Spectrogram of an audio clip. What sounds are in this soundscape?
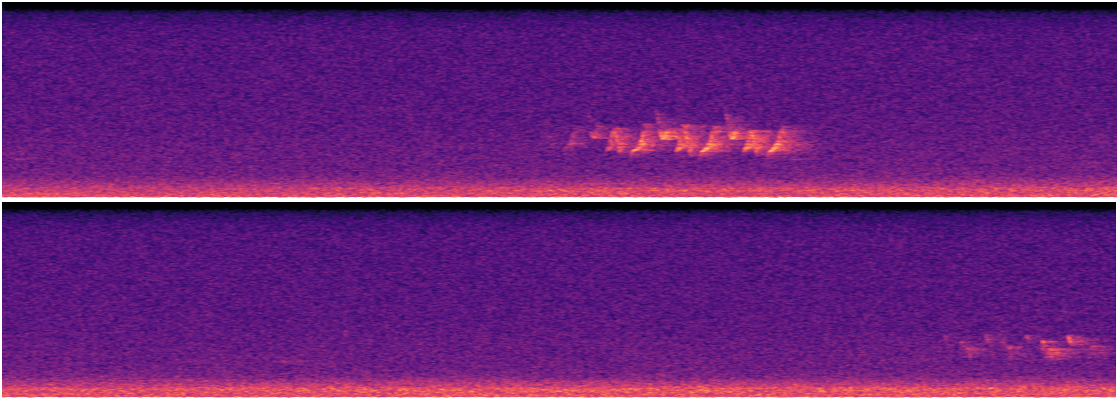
Common Yellowthroat, Ovenbird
